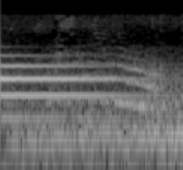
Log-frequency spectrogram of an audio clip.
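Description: A bell-like chime struck once, a chord of steady ringing tones that slowly fades and dips slightly in pitch near the end: the read-along's page-turn signal.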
